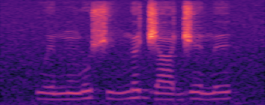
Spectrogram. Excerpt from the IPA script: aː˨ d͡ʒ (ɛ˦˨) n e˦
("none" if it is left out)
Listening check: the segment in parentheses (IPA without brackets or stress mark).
e˦˨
